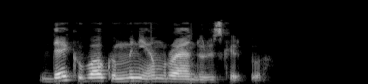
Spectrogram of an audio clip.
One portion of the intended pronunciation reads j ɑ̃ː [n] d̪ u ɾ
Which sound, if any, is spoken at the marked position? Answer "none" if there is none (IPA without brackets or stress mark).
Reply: n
